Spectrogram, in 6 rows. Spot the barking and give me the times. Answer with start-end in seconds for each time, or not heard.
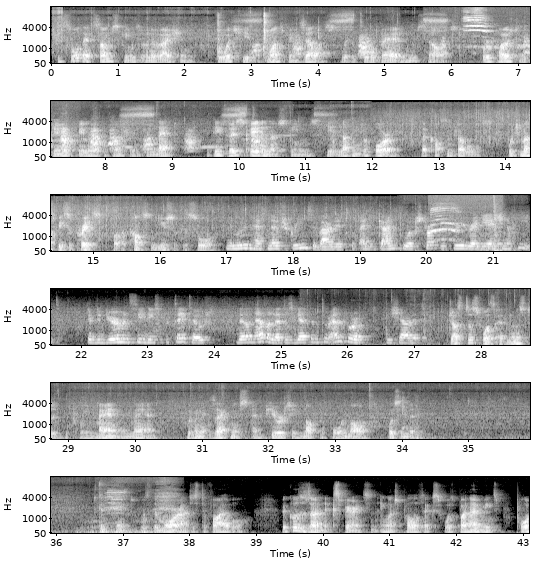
2.7-11.4.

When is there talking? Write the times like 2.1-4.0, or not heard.
0.1-34.2, 36.6-43.0.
